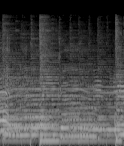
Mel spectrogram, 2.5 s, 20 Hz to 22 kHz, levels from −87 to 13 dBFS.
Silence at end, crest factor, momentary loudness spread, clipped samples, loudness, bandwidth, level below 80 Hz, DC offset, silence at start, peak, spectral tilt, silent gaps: 0 s; 16 dB; 4 LU; under 0.1%; -25 LUFS; 15.5 kHz; -56 dBFS; under 0.1%; 0 s; -10 dBFS; -5.5 dB/octave; none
